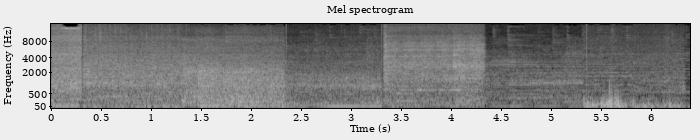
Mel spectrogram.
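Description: Road traffic, cars driving past on city streets, heard in short snippets that change abruptly about once a second, with a louder low rumble near the end.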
